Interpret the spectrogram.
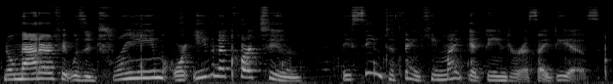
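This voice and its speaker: Animated woman reading a storybook. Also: on the high side, moderate pace, poor audio. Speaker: storybook reader. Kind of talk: expressive read-aloud narration for children. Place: living room indoors.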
